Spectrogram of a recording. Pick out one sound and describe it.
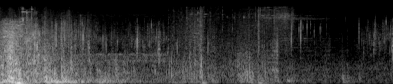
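A blade hacks wetly into a body.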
